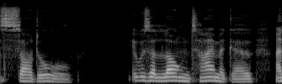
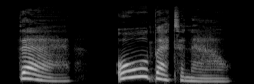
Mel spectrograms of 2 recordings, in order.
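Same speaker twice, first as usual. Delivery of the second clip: lilting sing-song voice with an up-and-down tune; 2 semitones higher than usual. Reading a story where a friend comforts the narrator: sing-song voice. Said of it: "she says in a sing-song voice".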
